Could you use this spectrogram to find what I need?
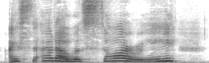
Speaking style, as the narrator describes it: Chase whines

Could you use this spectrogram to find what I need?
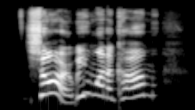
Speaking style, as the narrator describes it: Bria said excitedly

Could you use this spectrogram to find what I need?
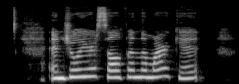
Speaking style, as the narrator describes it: shouted the undersecretary

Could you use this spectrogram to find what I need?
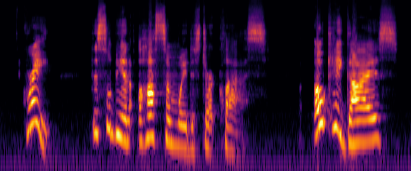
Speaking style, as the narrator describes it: adds, raising his voice

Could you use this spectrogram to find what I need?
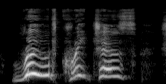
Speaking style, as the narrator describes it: shouted the angry little man who looked like a pixie

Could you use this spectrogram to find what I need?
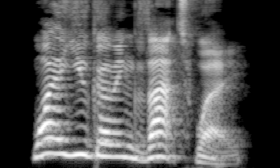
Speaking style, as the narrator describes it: shouted Malfoy

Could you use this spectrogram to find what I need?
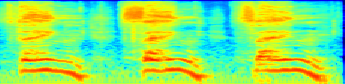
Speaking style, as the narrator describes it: the mass screamed

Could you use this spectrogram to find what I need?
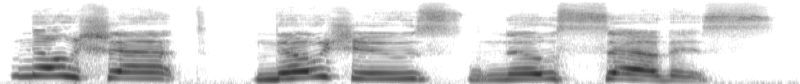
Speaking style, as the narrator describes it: Huster drawls with a derogatory look at Crowley's sundress

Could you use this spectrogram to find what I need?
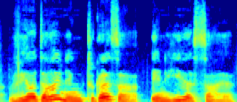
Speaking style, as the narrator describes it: said

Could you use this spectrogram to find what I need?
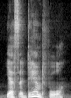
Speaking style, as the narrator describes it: he said softly

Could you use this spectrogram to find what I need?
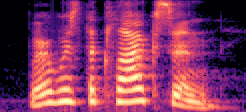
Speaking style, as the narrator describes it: he shouted over the next barrage

